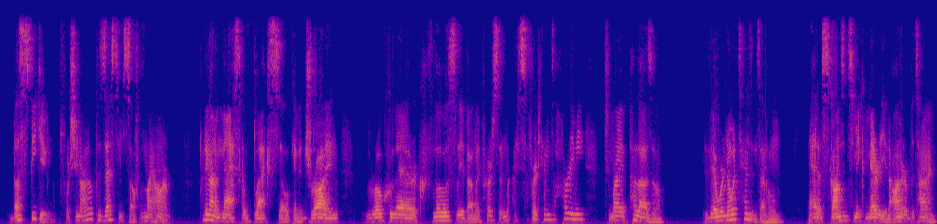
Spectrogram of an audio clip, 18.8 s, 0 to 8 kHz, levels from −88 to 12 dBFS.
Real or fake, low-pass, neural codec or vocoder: real; 7.2 kHz; none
